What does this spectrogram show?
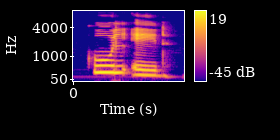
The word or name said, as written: kool-aid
